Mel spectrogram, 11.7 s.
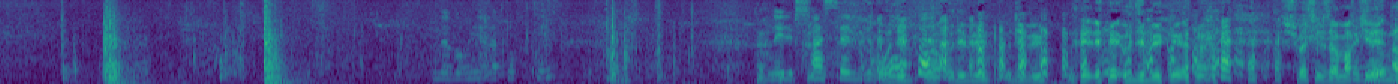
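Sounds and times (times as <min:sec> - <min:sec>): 
car trunk slamming shut: 0:00.6 - 0:01.3, 0:02.2 - 0:02.6
speech: 0:03.7 - 0:05.5, 0:06.3 - 0:11.6
laughter: 0:06.3 - 0:11.6.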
